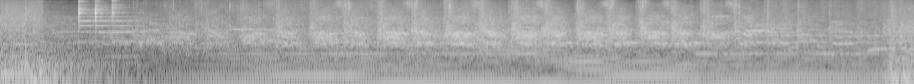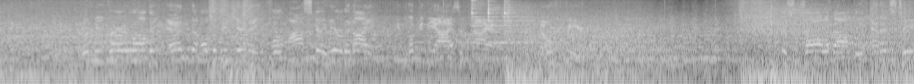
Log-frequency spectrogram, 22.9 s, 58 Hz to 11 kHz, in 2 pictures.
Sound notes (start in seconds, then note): 0.9 bell ringing; 5.8 fans chanting; 17.0 bell ringing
